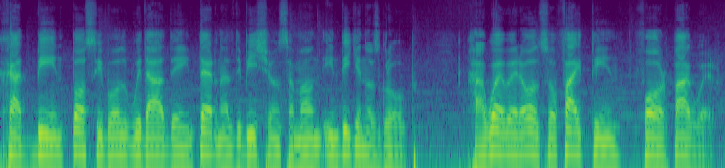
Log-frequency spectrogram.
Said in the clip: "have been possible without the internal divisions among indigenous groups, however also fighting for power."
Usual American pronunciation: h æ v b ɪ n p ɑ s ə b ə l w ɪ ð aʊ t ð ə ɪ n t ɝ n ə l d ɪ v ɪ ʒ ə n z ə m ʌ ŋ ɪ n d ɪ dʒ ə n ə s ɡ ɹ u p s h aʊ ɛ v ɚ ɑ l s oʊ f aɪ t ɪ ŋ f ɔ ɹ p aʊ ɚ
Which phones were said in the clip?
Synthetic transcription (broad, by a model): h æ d b ɪ n p ɑ s ə b ə l w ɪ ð aʊ t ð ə ɪ n t ɝ n ə l d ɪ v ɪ ʃ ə n s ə m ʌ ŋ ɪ n d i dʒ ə n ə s ɡ ɹ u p h aʊ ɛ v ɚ ɑ l s oʊ f aɪ t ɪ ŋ f ɔ ɹ p aʊ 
